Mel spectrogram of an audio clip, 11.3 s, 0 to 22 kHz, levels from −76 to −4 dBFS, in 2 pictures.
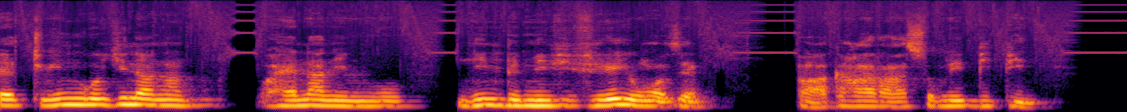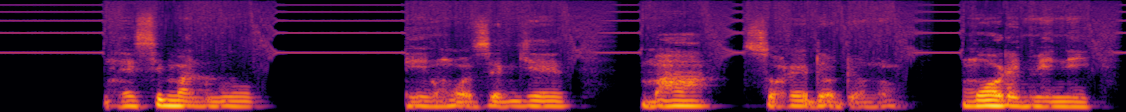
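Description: An undithered delta-sigma converter is settling into repeating bit patterns whenever its input runs small, producing converter idle tones throughout this speech recording: an idle tone around 4 kHz sits in the pauses, with grainy noise under quiet passages, at about 20 dB below the signal.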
